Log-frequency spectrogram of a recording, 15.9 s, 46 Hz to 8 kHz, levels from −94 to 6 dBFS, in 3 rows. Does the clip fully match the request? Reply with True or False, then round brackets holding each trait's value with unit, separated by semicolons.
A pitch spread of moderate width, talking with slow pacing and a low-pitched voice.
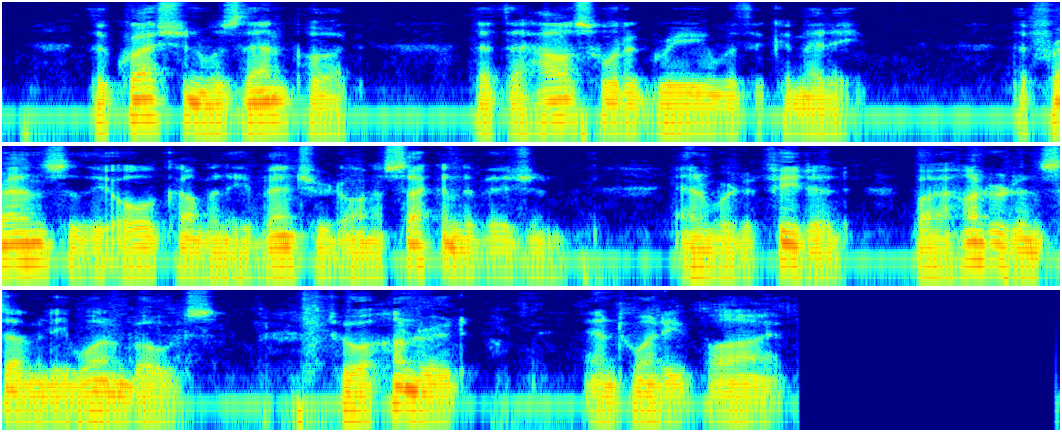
False (3.6 semitones; 150 wpm; 90 Hz)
